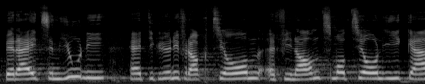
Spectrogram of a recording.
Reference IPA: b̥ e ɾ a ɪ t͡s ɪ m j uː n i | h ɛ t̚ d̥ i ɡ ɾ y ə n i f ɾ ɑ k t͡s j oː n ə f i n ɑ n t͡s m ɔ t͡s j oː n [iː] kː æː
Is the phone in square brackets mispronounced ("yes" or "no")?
no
